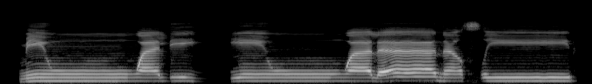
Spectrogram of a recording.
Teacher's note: Take the sound to the nose and stretch it. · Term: idgham with ghunna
